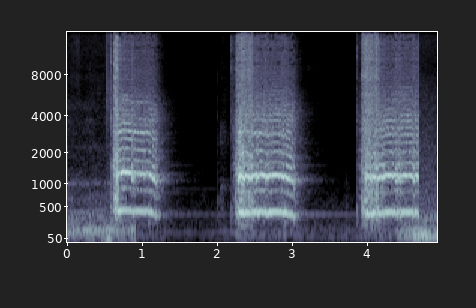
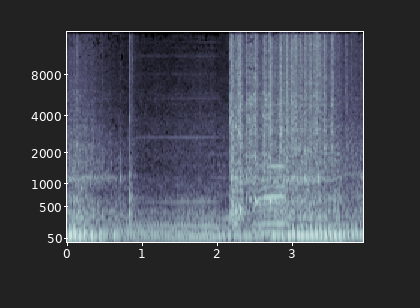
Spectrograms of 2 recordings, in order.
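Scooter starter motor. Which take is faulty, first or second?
first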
